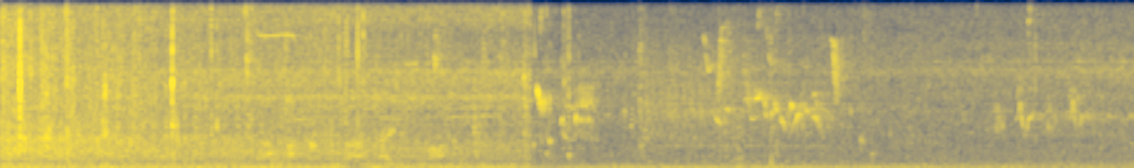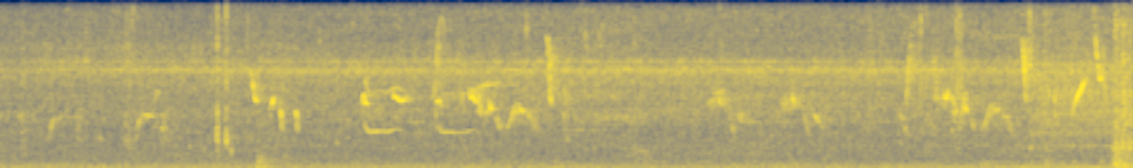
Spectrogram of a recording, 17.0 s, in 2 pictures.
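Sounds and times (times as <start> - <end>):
songbirds chirping and whistling: 0.7 - 17.0
steady low hum: 1.5 - 16.8.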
